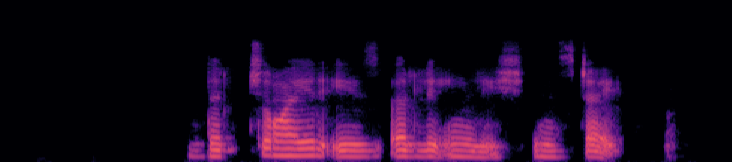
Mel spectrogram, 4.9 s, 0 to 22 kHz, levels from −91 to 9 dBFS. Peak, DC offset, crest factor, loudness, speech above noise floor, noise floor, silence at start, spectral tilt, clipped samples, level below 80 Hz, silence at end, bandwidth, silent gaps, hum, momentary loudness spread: -12 dBFS; under 0.1%; 18 dB; -30 LUFS; over 61 dB; under -90 dBFS; 1.25 s; -6 dB/octave; under 0.1%; -74 dBFS; 0.4 s; 7.8 kHz; none; none; 9 LU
